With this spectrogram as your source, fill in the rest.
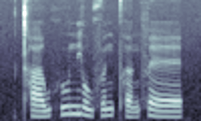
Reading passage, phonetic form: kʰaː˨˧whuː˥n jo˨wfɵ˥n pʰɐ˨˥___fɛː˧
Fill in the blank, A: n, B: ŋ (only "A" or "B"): B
